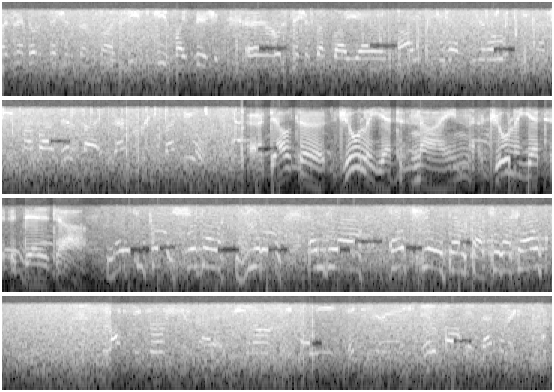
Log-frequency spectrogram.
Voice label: qso; 14264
